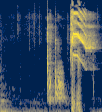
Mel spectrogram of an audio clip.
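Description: Pet parrot calling: a short, raspy burst about a second in, then a loud, high squawk that falls in pitch.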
